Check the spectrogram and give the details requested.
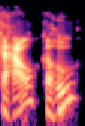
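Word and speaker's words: Kohou: Is it Kater Cahul? Is that right? Cahoo. Cahoo. Cahoo. So Kater nailed the first name.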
